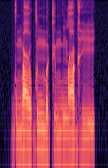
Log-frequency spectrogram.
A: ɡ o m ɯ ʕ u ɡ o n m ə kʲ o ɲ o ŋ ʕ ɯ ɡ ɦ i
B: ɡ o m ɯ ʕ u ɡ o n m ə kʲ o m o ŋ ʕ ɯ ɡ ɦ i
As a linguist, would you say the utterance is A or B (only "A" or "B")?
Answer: B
